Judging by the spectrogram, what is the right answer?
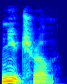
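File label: "neutral", British English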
